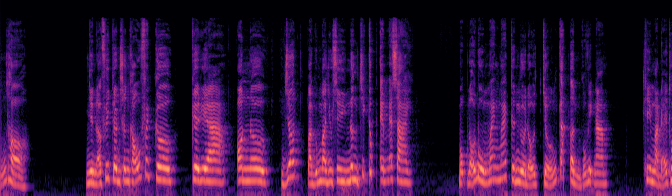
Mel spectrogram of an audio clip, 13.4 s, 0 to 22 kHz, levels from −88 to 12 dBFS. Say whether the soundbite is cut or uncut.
uncut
